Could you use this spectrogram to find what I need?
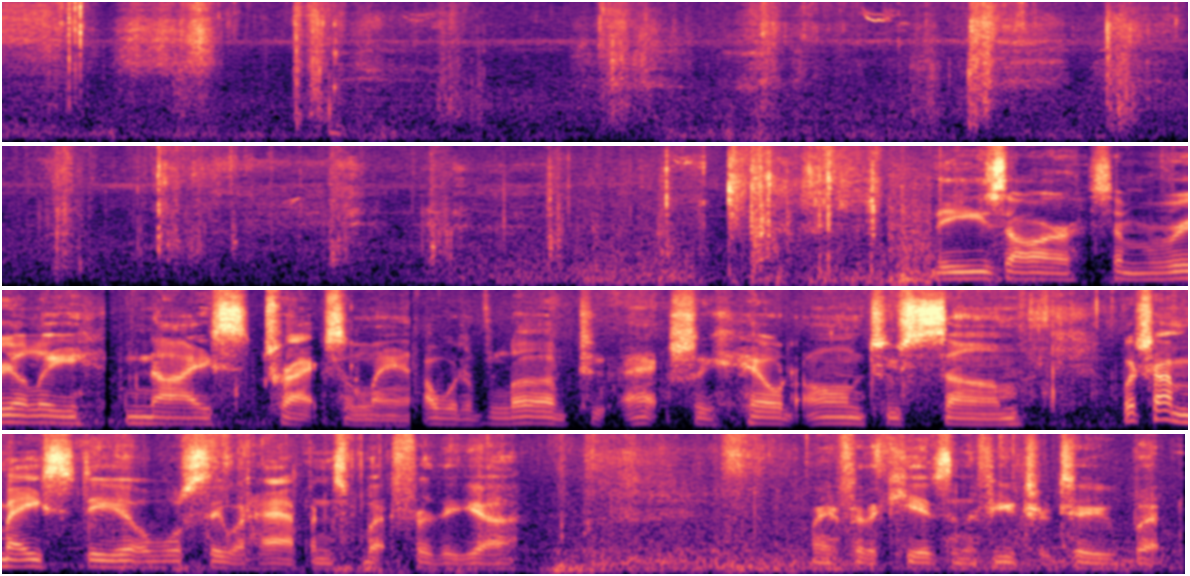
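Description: Footsteps crunch on loose dry dirt.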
